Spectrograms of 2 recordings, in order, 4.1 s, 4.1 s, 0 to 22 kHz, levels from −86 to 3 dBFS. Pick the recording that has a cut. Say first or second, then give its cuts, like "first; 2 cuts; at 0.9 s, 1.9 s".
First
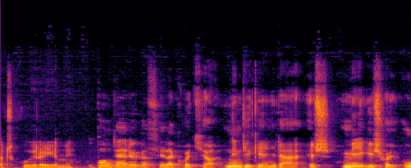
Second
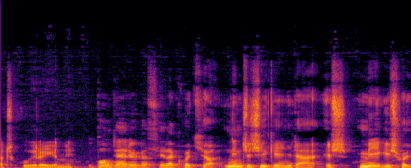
first; 1 cut; at 2.4 s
